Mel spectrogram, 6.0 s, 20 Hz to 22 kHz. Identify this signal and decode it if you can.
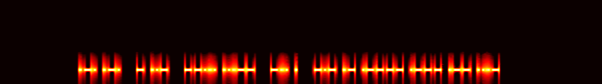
Morse code, heard as a keyed tone, about 50 wpm, 700 Hz. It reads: RR TU 73 DE KA1JWV
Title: Common QSO Phrases Encore 50wpm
